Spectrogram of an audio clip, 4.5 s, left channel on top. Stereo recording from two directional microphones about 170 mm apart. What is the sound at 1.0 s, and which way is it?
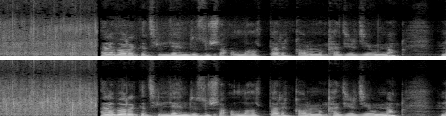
Speech, 50° right (ahead or behind).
